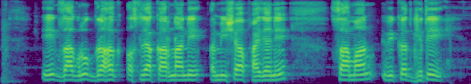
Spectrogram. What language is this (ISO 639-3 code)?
mar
